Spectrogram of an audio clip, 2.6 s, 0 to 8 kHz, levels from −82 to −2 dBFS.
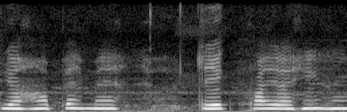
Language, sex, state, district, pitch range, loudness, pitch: Hindi, female, Goa, North and South Goa, 275-280 Hz, -15 LUFS, 275 Hz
